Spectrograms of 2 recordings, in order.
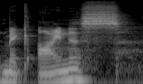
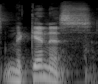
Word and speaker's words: McInnes: now and then, but my last name is McInnes, right? And no one pronounces it properly either. I get too many K sounds in there. I've actually had McInnes, which is like, no. just no. Anyway, um, it's McGinnis, right? And will put the G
